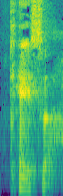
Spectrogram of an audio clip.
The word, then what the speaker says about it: Käse: How do you say that word? – Kesa? – Kesa. Harzer Kesa!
